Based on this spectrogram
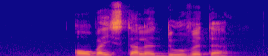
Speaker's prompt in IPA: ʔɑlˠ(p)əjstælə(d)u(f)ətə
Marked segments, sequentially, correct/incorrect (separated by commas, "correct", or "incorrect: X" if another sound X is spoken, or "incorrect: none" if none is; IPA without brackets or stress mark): incorrect: b, correct, incorrect: v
